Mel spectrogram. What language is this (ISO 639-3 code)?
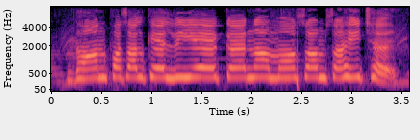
mai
